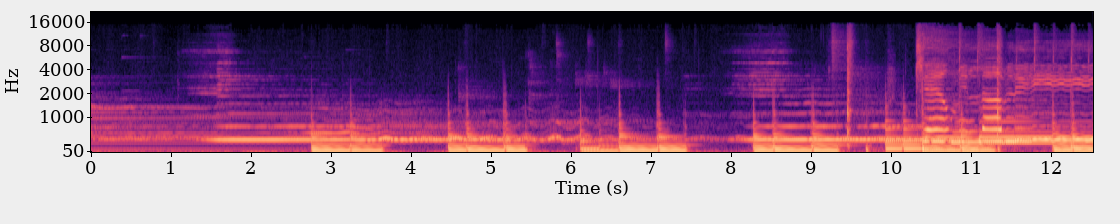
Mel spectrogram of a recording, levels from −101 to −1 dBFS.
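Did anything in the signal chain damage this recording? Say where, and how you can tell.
No, nothing in the signal chain damaged this audio.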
